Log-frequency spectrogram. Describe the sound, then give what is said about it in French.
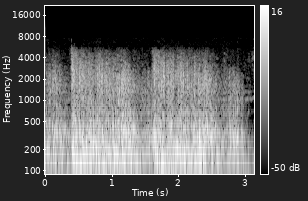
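Two heavy, booming blasts of video game weaponry, each a sudden loud onset followed by a long rumbling roar, the second fading out near the end. No voices. “Cela va de la hache au bazooka, en passant par le canon électrique et le lance-grenade.”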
